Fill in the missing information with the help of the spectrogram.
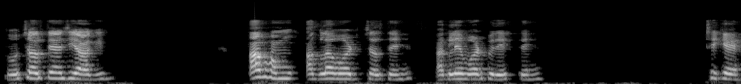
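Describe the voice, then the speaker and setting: A woman's voice: on the high side, little pitch movement, measured pace, pauses often, pushed and bright. A woman vocabulary teacher giving an online exam-prep class, chanting word lists over and over and explaining memory tricks in casual Hindi mixed with English. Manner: drills word lists in repeated chanting runs; addresses students familiarly.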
